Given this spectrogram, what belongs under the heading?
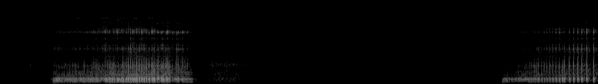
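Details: Snoring husband: loud, rough, rattling snores on each breath in, with quiet pauses between, in a small quiet room.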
